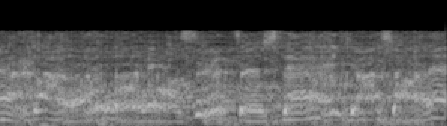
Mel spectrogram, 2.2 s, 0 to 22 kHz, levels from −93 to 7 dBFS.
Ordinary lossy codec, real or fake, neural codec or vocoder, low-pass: none; fake; codec, 16 kHz, 16 kbps, FunCodec, trained on LibriTTS, 50 frames a second; none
